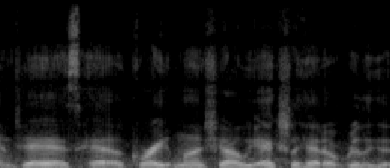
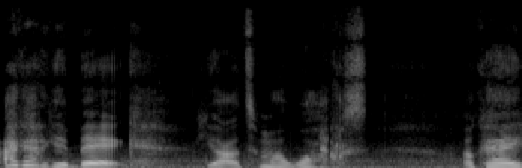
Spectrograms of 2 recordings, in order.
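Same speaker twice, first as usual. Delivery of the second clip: out of breath, puffing, winded voice; 3 semitones higher than usual. Chatting with viewers about getting back to walks, out of breath. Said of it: "Because I'm out of breath".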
